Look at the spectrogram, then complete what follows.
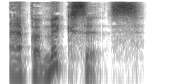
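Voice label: "apomixis", British English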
